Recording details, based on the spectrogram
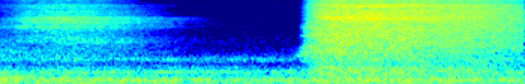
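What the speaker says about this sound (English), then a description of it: "Inhale. Exhale." Breathing during a core workout: a long, steady exhale through the mouth, then a brief pause and a sharp, loud breath drawn in close to the microphone.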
